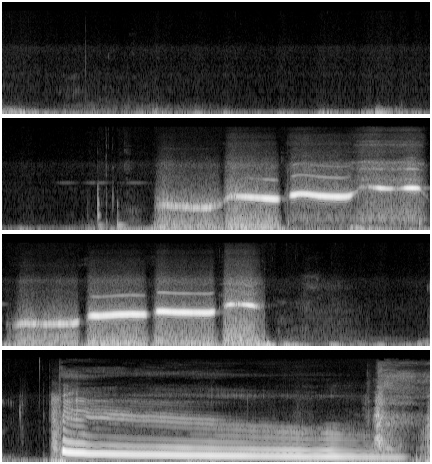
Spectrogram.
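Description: Electronic keyboard playing a short melody of sustained, whistle-like tones in two similar rising phrases, then a long tone that slides slowly downward in pitch; no voices.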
